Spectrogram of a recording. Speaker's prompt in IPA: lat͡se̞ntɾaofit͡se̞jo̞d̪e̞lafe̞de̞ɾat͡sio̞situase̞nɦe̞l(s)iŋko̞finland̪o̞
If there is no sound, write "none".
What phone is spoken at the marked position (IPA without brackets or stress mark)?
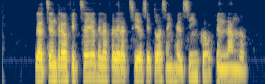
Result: s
